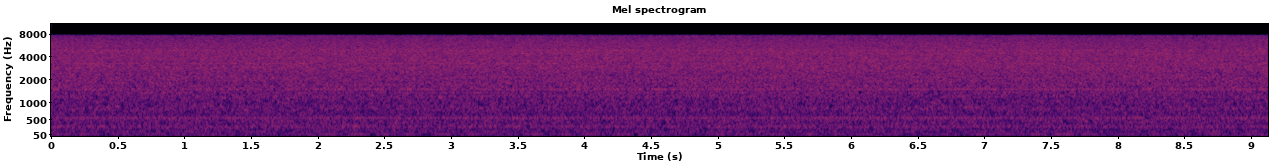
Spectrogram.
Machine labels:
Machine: fan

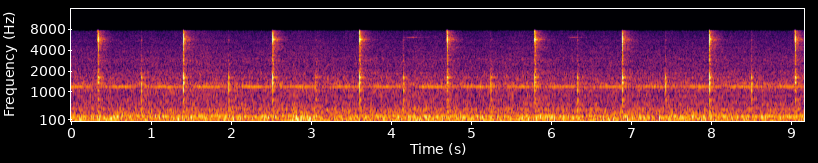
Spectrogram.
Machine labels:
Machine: valve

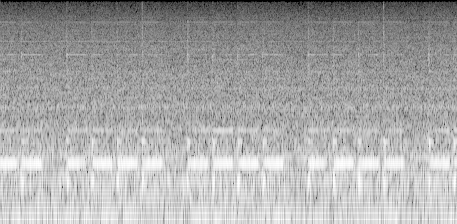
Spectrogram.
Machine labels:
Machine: slide rail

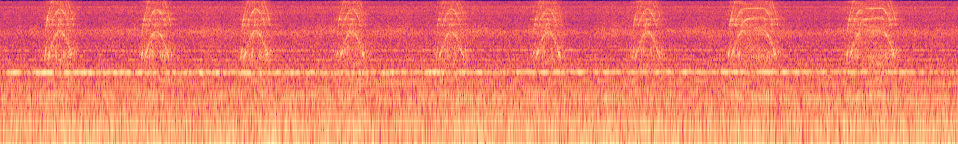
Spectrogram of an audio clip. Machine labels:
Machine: slide rail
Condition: normal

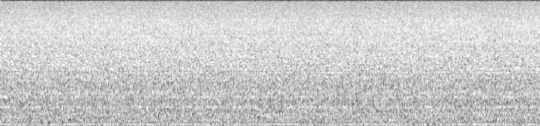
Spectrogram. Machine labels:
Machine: fan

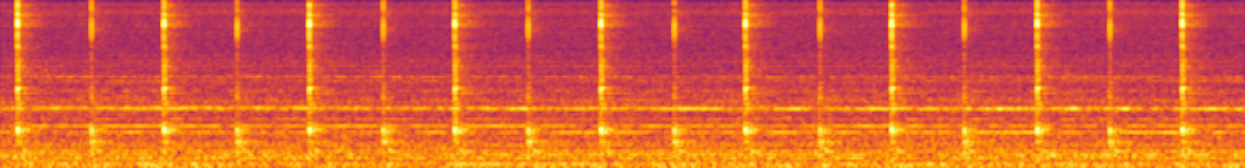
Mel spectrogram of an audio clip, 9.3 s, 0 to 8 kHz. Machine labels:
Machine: valve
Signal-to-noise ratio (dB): 6 dB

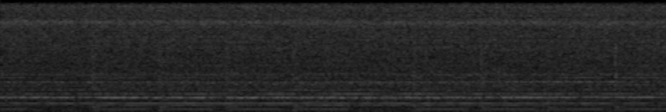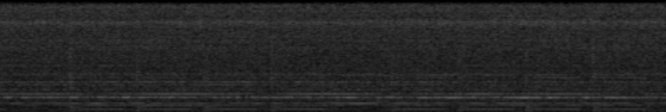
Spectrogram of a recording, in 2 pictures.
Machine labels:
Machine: slide rail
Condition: normal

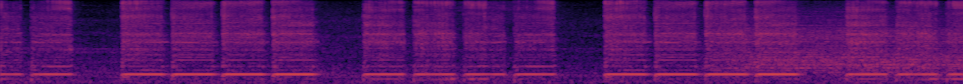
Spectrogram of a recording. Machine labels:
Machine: slide rail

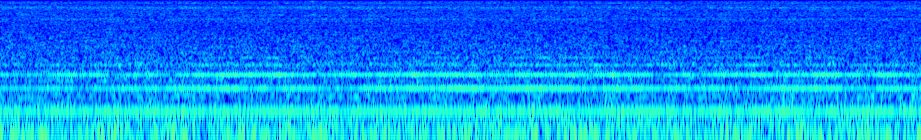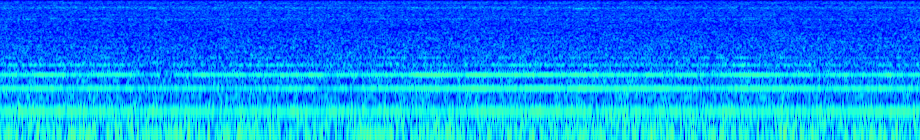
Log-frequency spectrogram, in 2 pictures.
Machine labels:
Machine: fan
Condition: normal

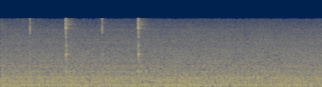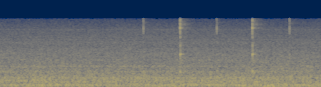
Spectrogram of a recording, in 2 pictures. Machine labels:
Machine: valve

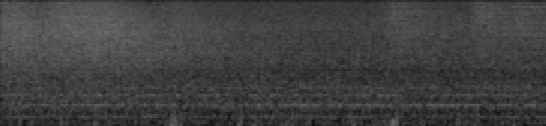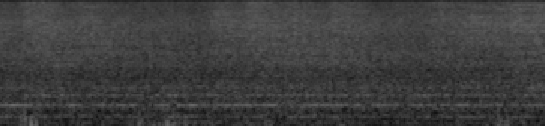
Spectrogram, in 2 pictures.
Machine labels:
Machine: fan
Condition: normal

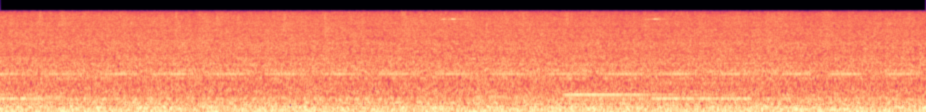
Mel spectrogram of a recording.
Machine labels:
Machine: fan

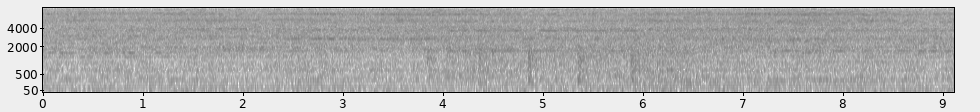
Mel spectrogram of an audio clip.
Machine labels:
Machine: fan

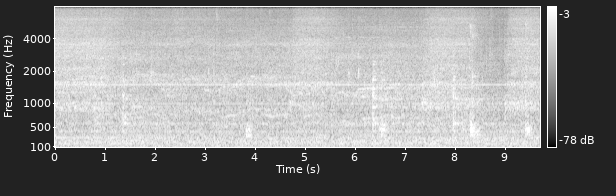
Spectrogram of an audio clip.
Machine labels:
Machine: pump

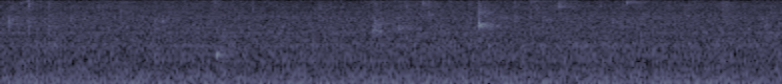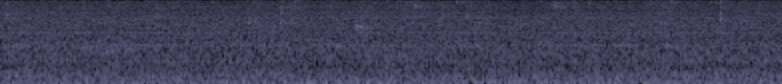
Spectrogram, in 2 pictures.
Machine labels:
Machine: pump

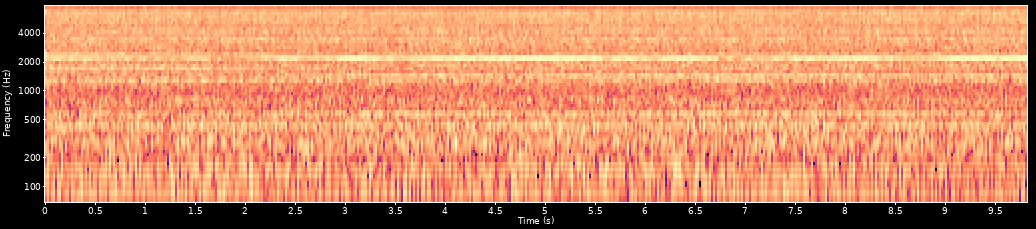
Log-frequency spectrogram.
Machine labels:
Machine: pump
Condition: normal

